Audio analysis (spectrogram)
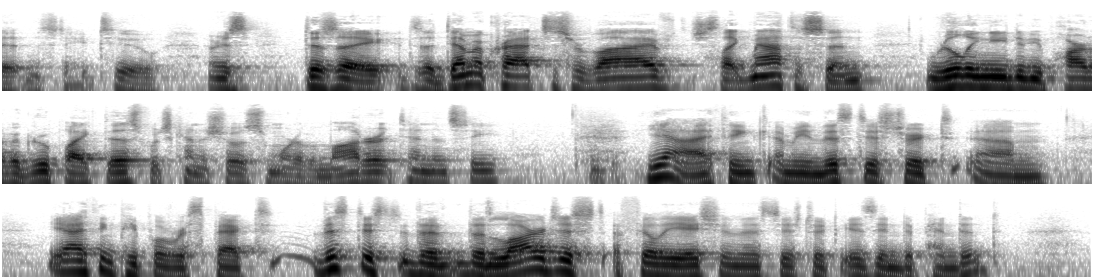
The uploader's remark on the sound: In front of an audience at KSL Broadcast House.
